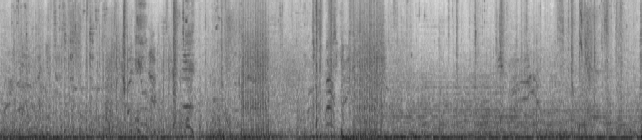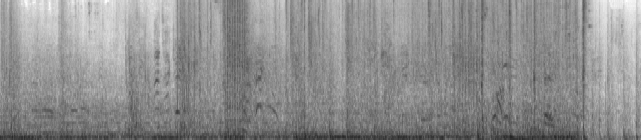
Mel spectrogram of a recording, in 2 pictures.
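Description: A low rumble of battle roars steadily.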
